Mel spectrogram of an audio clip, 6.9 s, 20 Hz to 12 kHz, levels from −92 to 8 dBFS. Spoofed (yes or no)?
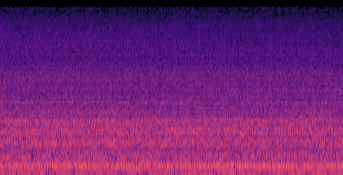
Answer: yes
